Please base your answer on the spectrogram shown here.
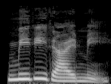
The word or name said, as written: राय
